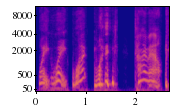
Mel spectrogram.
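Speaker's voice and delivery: high, incredulous "wait, what?"; startled judge. Retold or imitated. Judge cutting off the witness, high and incredulous. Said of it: "The judge was like".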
